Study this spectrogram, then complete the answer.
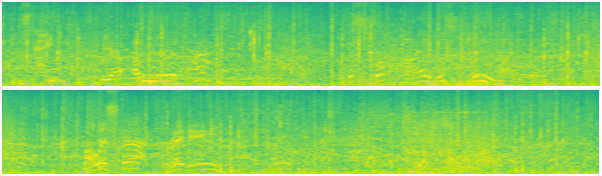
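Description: Heavy stones crash into walls.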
